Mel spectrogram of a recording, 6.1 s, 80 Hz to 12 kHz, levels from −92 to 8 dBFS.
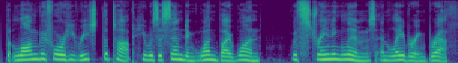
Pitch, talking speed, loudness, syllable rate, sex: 195 Hz, 185 wpm, -19 LUFS, 5.2 syllables/s, female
